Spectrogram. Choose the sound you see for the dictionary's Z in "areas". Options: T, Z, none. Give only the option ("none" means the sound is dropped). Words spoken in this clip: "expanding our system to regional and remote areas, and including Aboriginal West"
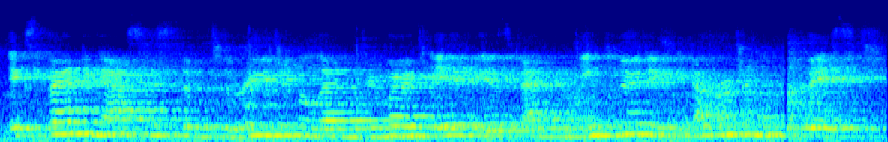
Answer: Z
